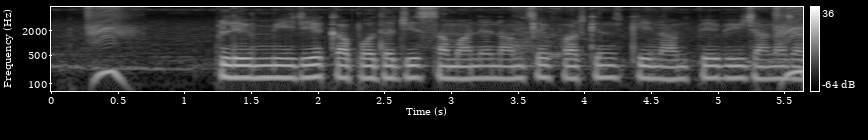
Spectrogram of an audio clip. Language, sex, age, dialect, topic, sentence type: Hindi, male, 18-24, Hindustani Malvi Khadi Boli, agriculture, statement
